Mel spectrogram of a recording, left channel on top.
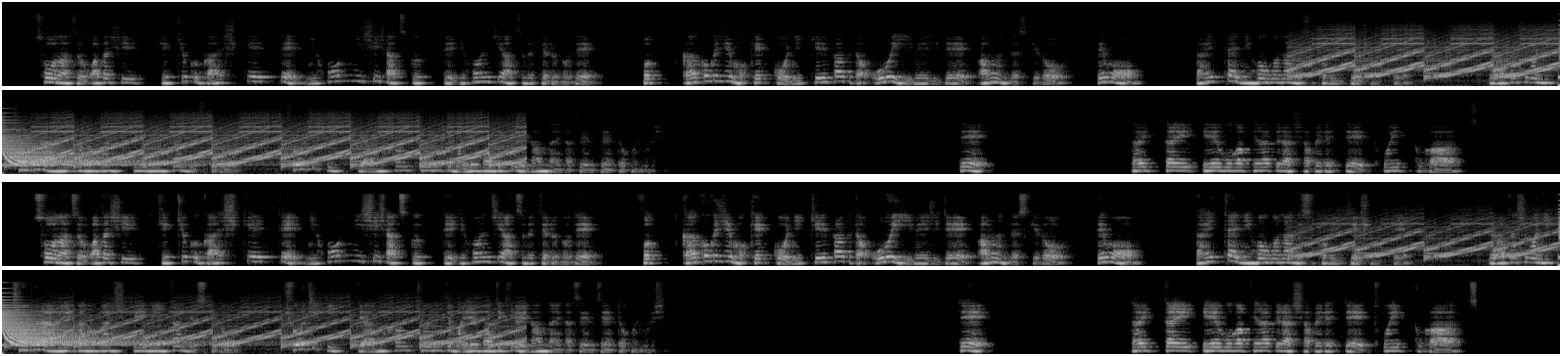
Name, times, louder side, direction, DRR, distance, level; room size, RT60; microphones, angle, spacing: voice 1, 0.3-6.0 6.4-11.4 11.9-14.1 14.9-18.0 18.4-22.2 25.2-25.5 26.9-30.3, right 1 dB, 70° right, 4.2 m, -31 dB
Siren, 12.8-20.8, left 3 dB, 30° left, 2.7 m, -30 dB
sound 1, 15.6-18.4, right 2 dB, 30° right, 1.2 m, -27 dB
head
